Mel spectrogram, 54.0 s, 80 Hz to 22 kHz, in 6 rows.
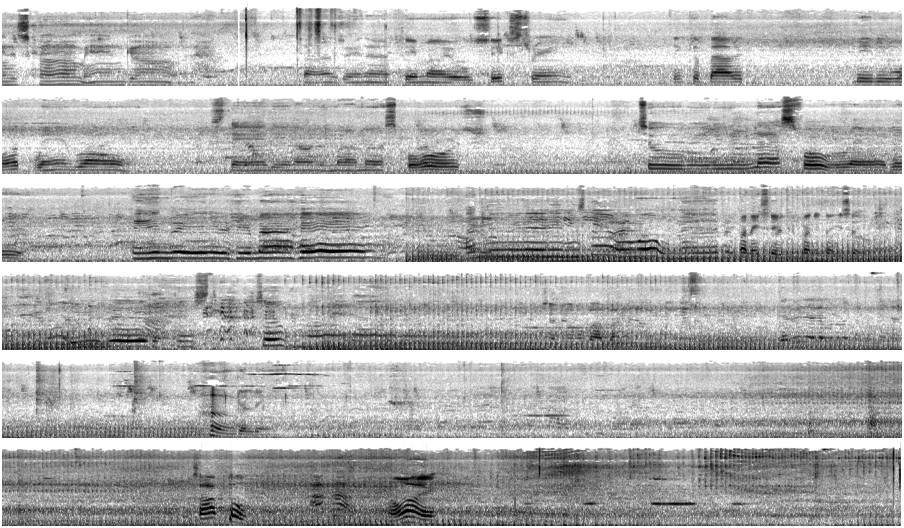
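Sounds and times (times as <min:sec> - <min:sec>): people's voices: 0:15.2 - 0:45.8, 0:46.7 - 0:53.9.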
